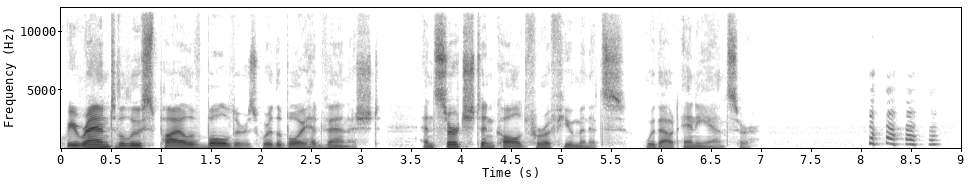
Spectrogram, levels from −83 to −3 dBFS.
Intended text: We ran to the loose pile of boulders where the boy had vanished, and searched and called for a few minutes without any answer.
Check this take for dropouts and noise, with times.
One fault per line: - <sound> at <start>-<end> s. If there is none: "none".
- laugh at 8.1-8.8 s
